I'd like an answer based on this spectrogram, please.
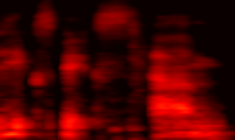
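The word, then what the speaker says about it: HCPCS: hicks pics code um that's hcpc i mean that's it we pronounce it hicks picks in our in in our in our insurance world um so for the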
